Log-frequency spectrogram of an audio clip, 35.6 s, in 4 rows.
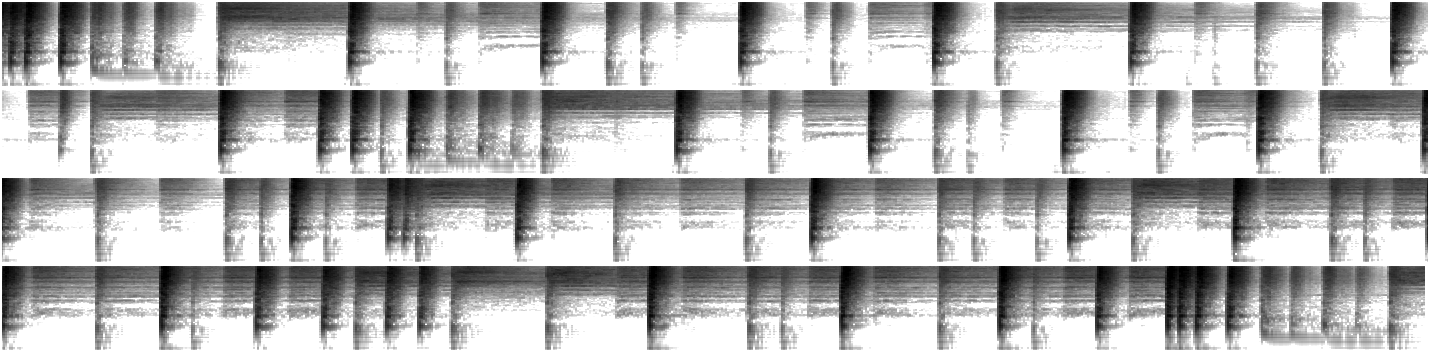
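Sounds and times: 
snare drum: 0.0 - 1.6, 2.2 - 4.0, 8.7 - 9.6, 10.3 - 12.4, 13.1 - 13.4, 14.4 - 14.9, 15.6 - 15.8, 16.7 - 17.0, 17.8 - 18.0, 19.2 - 21.3, 23.7 - 35.6.

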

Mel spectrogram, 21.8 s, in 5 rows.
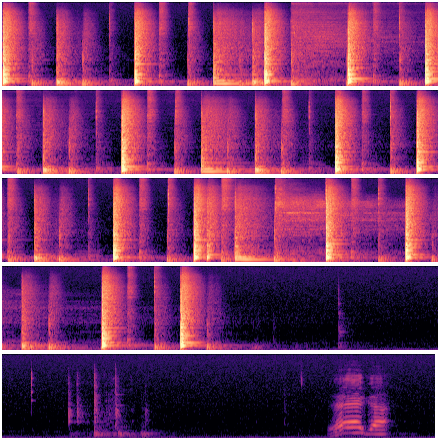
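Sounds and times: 
snare drum: 0.0 - 15.2.

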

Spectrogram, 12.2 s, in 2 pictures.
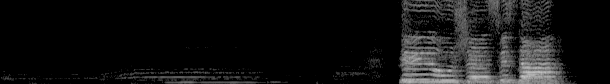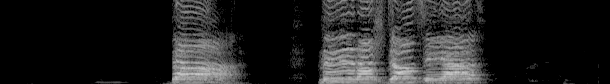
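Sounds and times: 
backing vocals on AKG microphone: 4.0 - 5.6, 7.8 - 8.6, 9.3 - 11.0.

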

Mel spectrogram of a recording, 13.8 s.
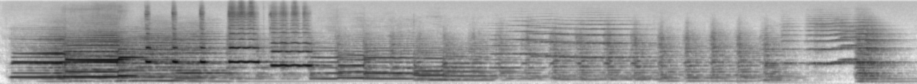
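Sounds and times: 
flute: 0.2 - 7.7.

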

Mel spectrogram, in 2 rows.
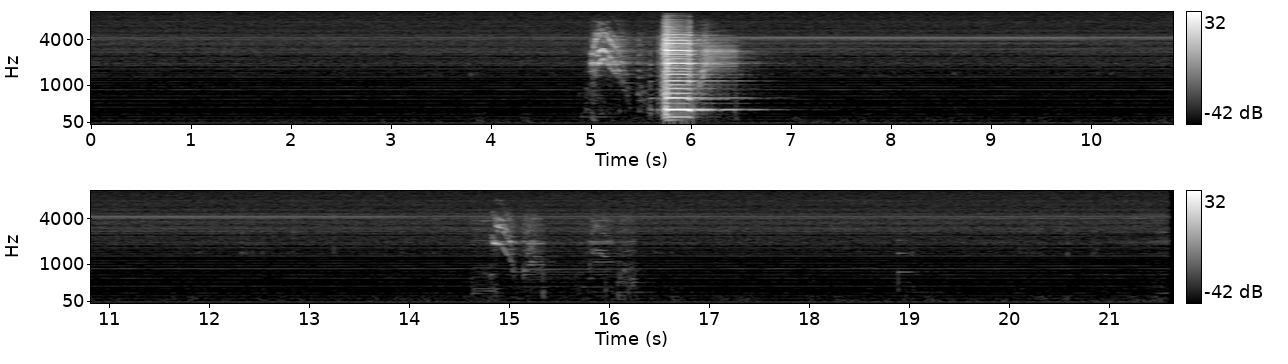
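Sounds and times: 
guitar recorded with Royer microphone: 5.0 - 6.8.

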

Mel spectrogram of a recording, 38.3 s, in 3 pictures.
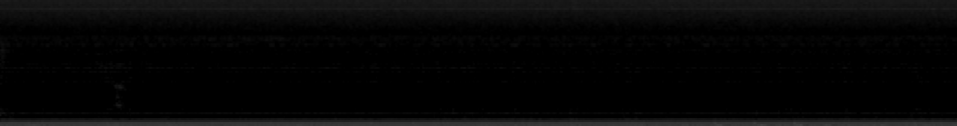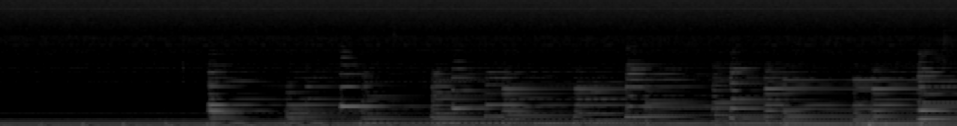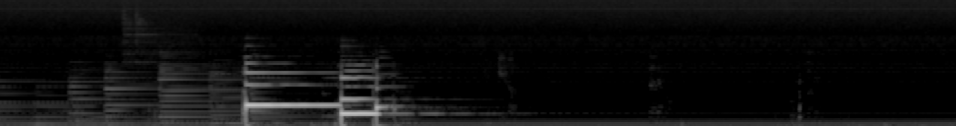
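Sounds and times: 
guitar: 28.8 - 31.4.

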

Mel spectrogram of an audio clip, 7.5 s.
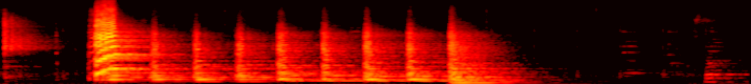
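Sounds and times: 
violin solo: 1.0 - 5.2.

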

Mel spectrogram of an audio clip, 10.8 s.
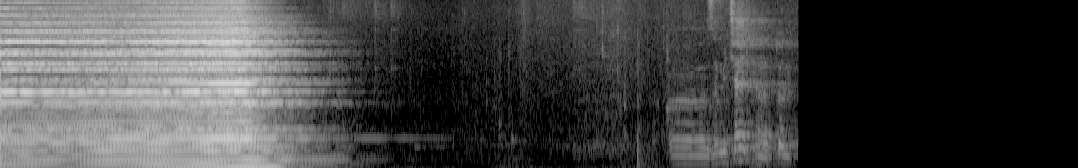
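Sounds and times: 
woodwinds: 0.0 - 3.4
strings: 0.0 - 3.5.

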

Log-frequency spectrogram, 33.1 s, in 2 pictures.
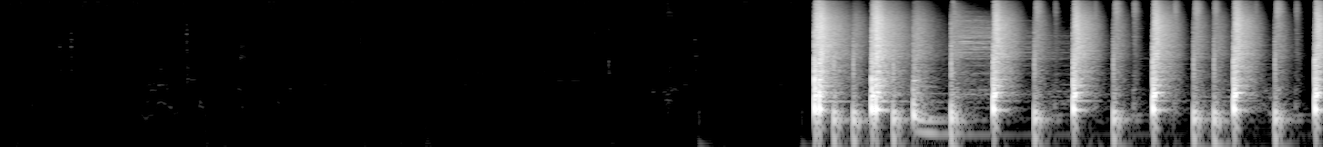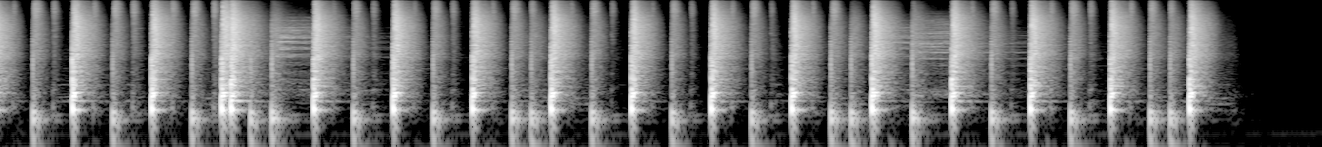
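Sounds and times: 
bottom snare drum: 10.2 - 31.8.

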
